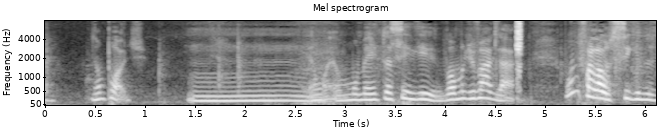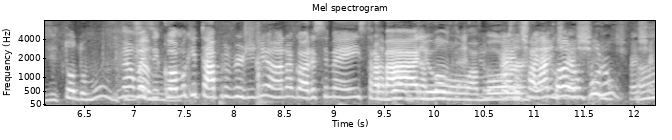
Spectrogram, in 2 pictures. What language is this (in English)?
Portuguese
